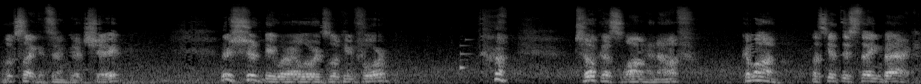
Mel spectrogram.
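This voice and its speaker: A man voicing a gruff, menacing enemy soldier in a video game, theatrical, recorded roomy and distant. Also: medium pitch, lively intonation, unhurried, long pauses, close to an everyday voice. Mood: satisfied. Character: gruff enemy henchman soldier serving his lord. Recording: roomy, distant, faint background noise.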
